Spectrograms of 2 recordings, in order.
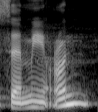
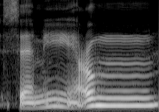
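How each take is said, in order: First: The word ends with an n sound. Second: The word ends with an m sound.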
